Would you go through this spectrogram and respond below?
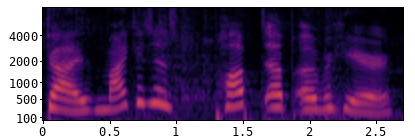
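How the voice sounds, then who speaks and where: A young female commentator in her teens with an American accent and a high voice. She talks informally and chattily, drifting off on asides as she covers live sport. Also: very animated, a little slow, slight background noise. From Texas, United States. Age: teenager. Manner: chatty, informal, easily sidetracked. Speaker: youth broadcast commentator.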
